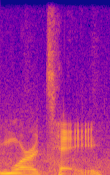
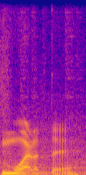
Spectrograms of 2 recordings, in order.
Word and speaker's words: muerte: pronounce that something like muerte, right? Like, no, that's not how you pronounce it. It's muerte, right? With a finishing e sound and not with an a, right?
